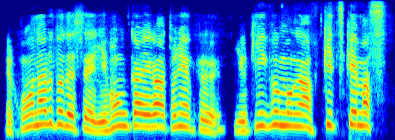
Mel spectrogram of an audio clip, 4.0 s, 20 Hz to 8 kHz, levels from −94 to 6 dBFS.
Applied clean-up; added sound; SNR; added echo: neural mask model Resemble Enhance denoiser.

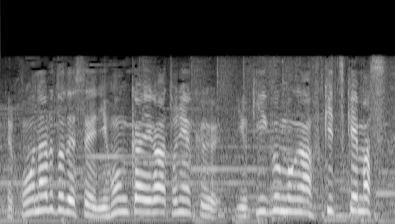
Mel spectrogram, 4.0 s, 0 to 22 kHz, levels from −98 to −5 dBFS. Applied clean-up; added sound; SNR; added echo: none; none; none; none.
